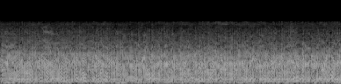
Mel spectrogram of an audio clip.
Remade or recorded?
remade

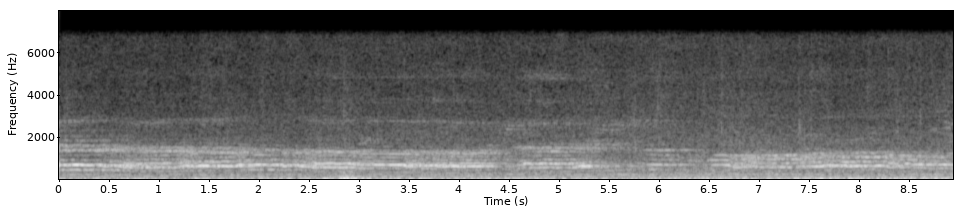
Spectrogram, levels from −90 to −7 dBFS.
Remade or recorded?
recorded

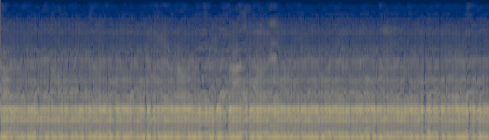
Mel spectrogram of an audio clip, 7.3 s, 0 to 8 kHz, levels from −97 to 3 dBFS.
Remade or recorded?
remade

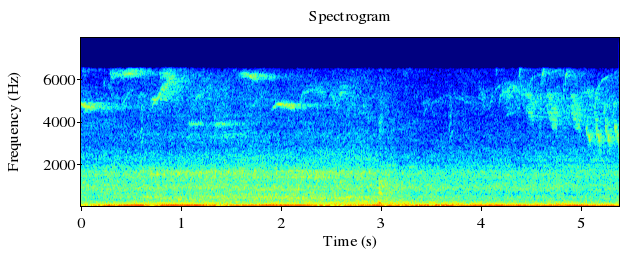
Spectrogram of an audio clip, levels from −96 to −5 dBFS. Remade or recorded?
recorded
